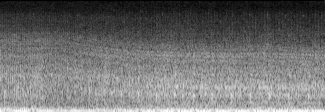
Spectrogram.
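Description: Tractor engine in a farming game, working hard while lifting a hay bale: a steady, loud, low diesel rumble and drone that holds constant throughout, with no talk.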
